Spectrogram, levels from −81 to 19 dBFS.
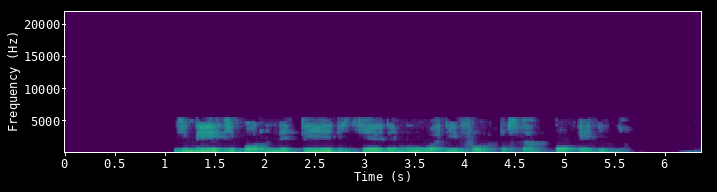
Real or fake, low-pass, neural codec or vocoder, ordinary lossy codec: real; 5.4 kHz; none; MP3, 48 kbps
